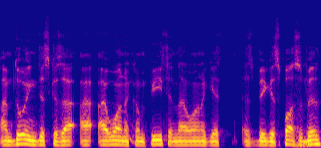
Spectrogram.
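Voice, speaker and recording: A man with a Maltese accent has a dark, mellow tone. He talks at a fairly quick pace in a monotone, flat intonation. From Malta. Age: 20s. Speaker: bodybuilder. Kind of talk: casual interview.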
